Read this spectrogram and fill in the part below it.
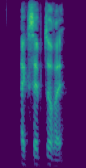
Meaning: first-person singular future of accepter
- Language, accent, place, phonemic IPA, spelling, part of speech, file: French, France, Lyon, /ak.sɛp.tə.ʁe/, accepterai, verb, LL-Q150 (fra)-accepterai.wav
